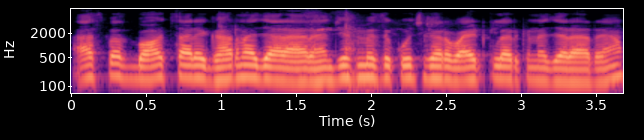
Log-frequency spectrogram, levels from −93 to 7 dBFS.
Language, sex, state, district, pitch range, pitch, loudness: Hindi, male, Jharkhand, Garhwa, 145-160 Hz, 155 Hz, -14 LUFS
